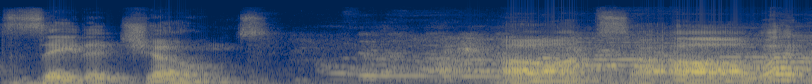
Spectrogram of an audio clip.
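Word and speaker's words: Zeta-Jones: counter she's like very funny sir but it's pronounced zeta jones oh i'm sorry oh what really how do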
